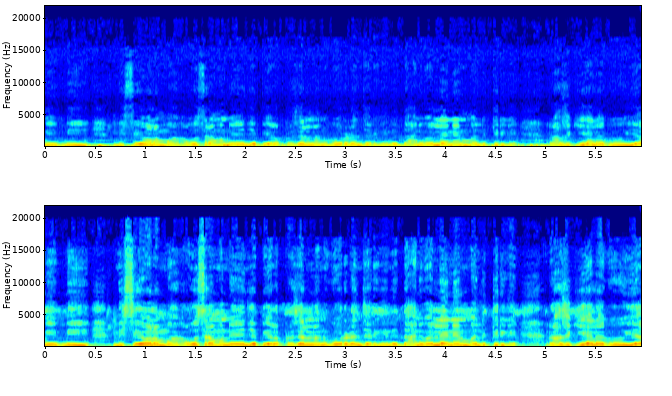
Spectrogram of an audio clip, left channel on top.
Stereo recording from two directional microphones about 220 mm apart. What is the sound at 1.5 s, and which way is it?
A man's voice, 10° right (ahead or behind).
